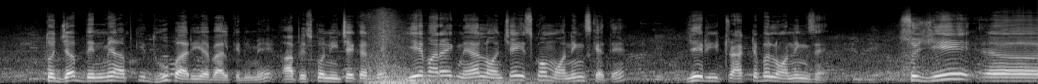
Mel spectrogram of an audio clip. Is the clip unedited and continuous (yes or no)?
no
